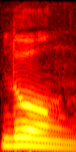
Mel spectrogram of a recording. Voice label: "lung3", Taiwanese

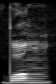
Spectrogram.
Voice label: "bhung1", taiwanese Syllables

